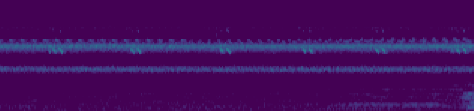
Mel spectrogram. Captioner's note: crickets Chirping Continues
